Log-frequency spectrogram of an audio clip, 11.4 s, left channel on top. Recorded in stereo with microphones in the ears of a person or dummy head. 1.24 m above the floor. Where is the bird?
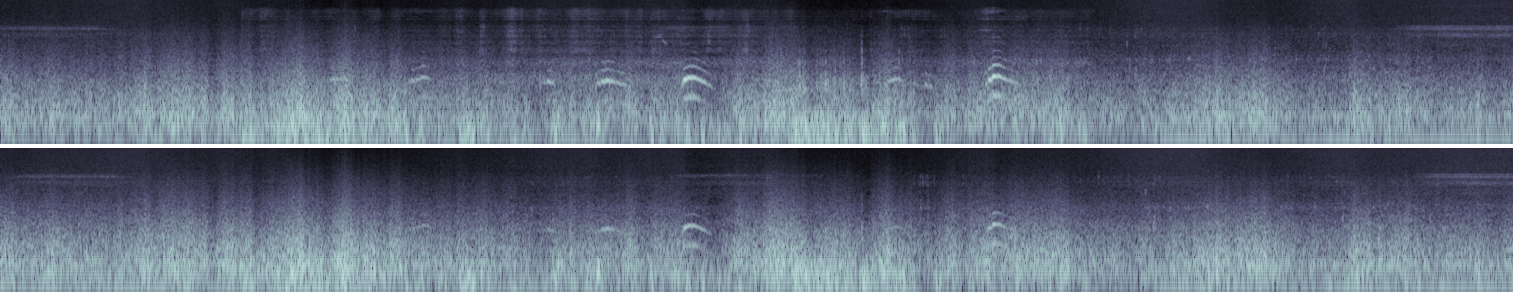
45° left (ahead or behind).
